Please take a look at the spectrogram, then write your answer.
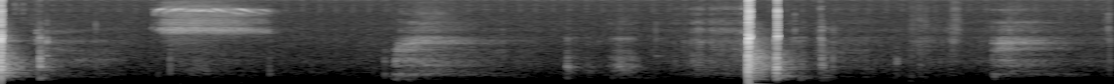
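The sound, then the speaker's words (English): Beer from a Pernican can hisses and fizzes as it is poured into a Wirral Beer Festival glass, in a few short, soft bursts of bright, airy noise, broken by a couple of sharp clinks of glass. No one speaks. “Oh, listen to the hiss on that.”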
